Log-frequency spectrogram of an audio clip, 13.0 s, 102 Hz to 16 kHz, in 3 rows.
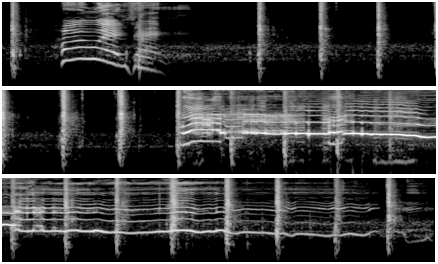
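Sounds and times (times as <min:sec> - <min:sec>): high held wail: 0:06.2 - 0:12.9.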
